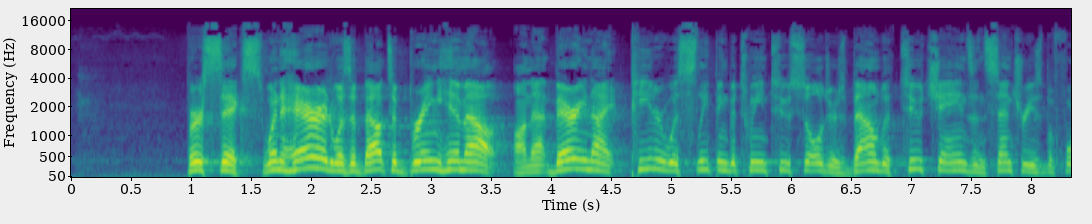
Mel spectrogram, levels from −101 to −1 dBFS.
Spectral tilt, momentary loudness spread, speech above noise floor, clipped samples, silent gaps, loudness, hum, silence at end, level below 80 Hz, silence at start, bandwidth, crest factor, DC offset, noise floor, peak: -5 dB/octave; 11 LU; 40 dB; under 0.1%; none; -18 LUFS; none; 0 s; -56 dBFS; 1 s; 15 kHz; 16 dB; under 0.1%; -57 dBFS; -2 dBFS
